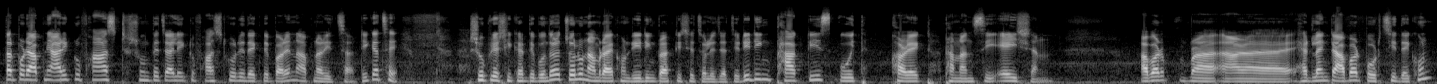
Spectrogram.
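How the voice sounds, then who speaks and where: A man from Bangladesh giving an online English lesson. He talks straight to his students and often checks they follow. When he reads English aloud, he goes very slowly, word by word. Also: on the high side, sharp tone. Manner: talks to viewers as students, often asking "all right?". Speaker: English teacher.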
